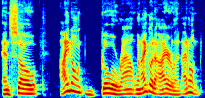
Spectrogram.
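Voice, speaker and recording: Older American man, halting and repetitive. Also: fairly high pitch, animated. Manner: talks in halting bursts with repeated words and restarts. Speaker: interview guest, veteran news broadcaster. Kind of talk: casual conversational interview.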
